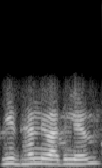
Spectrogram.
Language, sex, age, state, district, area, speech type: Hindi, female, 18-30, Uttar Pradesh, Sonbhadra, rural, conversation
